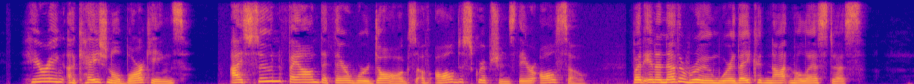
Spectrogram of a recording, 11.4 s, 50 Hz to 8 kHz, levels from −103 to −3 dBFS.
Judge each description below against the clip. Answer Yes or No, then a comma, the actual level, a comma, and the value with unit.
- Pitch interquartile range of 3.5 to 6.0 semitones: Yes, average, 4.5 semitones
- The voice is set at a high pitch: Yes, high, 205 Hz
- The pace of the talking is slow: Yes, slow, 130 wpm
